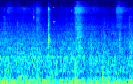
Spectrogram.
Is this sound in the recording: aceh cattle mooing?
no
